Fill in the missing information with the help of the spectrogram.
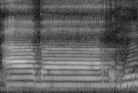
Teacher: ये वाव लिखा जाता है लेकिन पढ़ा नहीं जाता, वाव का आवाज़ नहीं आना है, हमज़ा का आना है। · मीम साकिन के बाद है ना इजहार का फ़ा है तो ज़ाहिर कर कर पढ़ना चाहिए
